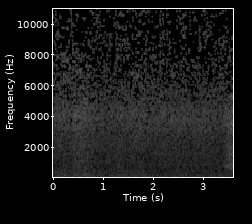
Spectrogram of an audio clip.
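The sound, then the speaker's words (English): Wind blowing outdoors makes a steady, rough, continuous rush of noise with no voices or distinct events. “So today the wind is blowing.”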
